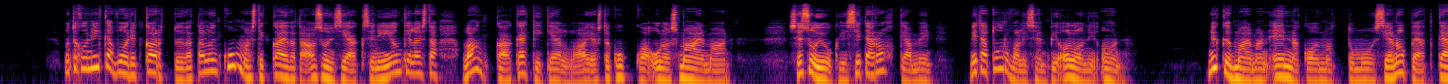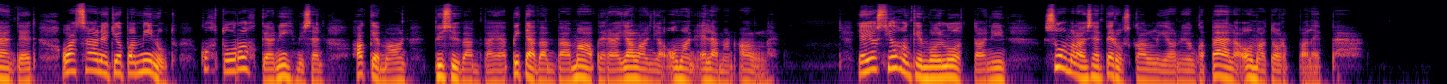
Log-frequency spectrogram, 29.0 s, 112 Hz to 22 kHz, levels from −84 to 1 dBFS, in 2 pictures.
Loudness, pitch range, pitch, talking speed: -20 LUFS, 140-215 Hz, 165 Hz, 120 wpm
